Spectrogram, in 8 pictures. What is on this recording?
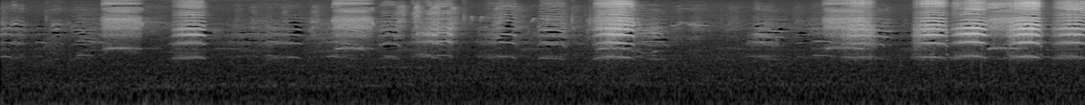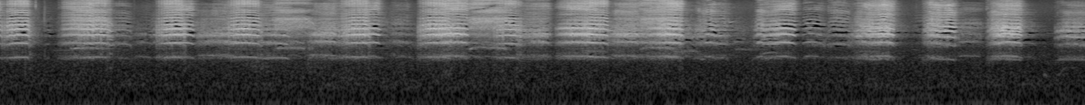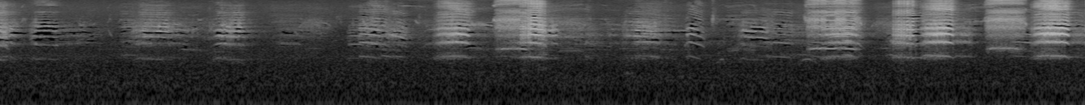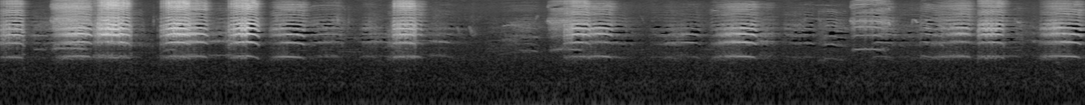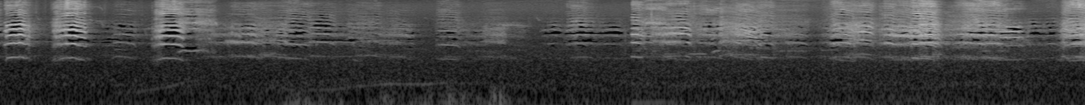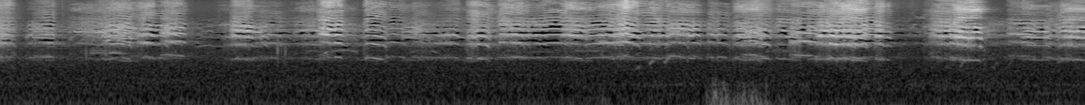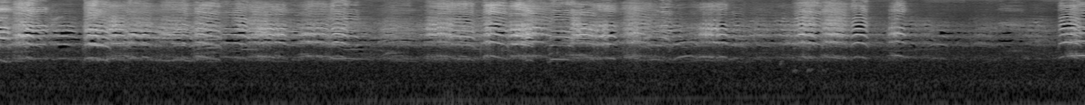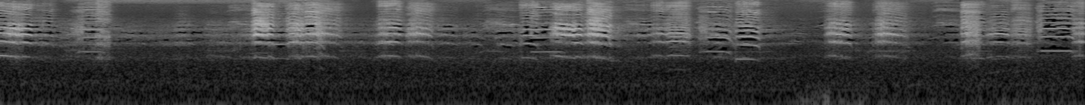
Perth Black Cockatoos at Dusk
This is a snippet of Perth's majestic bird life. The birds that feature in this recording are Black Cockatoos, and it was taken at the Kensington Bushland Reserve at dusk. These birds are tribal, have incredible energy, and are extremely communicative, and hearing them squawk is one of my favourite parts of living here.
australia, bird, birds, birdsong, cockatoo, field-recording, forest, nature, perth, summer, western-australia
